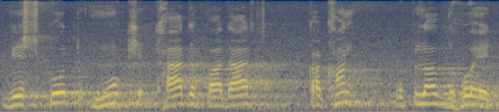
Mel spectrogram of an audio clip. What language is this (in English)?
Maithili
